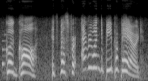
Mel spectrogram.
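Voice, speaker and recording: Squeaky, excitable childlike little companion. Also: female voice, normal speed, muffled recording, slight background noise, heavily acted. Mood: thoughtful. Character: small excitable childlike companion, chirpy and blunt. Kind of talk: video game voice acting. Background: prominent game background music.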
